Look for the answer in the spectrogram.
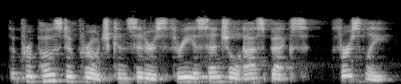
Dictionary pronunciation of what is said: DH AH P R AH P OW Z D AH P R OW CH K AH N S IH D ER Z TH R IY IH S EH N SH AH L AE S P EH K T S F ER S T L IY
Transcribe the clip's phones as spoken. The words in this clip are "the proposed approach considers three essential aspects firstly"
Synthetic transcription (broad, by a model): DH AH P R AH P OW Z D AH P R OW CH K AH N S IH D ER Z TH R IY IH S EH N SH L AE S P EH K T S F ER S T L IY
